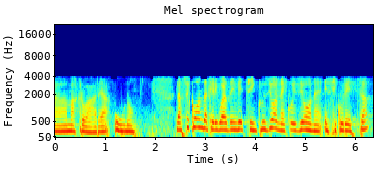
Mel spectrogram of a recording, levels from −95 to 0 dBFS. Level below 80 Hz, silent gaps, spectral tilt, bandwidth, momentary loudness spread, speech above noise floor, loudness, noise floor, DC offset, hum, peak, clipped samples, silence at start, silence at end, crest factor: -42 dBFS; none; -12 dB/octave; 4 kHz; 5 LU; 20 dB; -20 LUFS; -39 dBFS; under 0.1%; none; -6 dBFS; under 0.1%; 0 s; 0 s; 14 dB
